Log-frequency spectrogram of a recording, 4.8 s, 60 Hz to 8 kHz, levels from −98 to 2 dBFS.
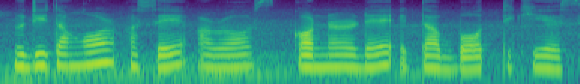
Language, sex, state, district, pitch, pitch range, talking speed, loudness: Nagamese, female, Nagaland, Dimapur, 165 Hz, 160-175 Hz, 125 wpm, -19 LUFS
